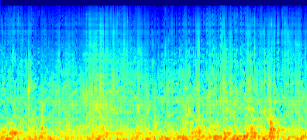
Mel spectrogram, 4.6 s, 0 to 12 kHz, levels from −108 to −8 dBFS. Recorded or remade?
remade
